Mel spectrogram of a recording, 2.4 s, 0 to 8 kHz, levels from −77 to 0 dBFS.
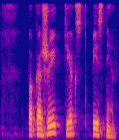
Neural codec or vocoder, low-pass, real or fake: codec, 16 kHz, 2 kbps, X-Codec, HuBERT features, trained on LibriSpeech; 7.2 kHz; fake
